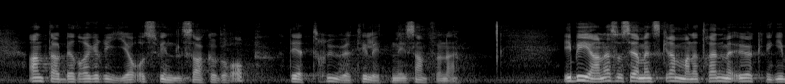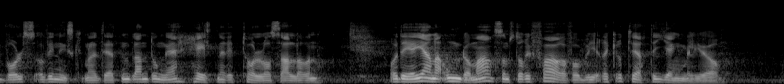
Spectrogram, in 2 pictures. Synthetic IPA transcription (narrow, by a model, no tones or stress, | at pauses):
ʔɑnt̪ʰɑlbɛd̪ʁɑɡəʁiːəʁɔ̰sʋɪnd̪l̩sɑːkəʁɡo̰ʁɔ̰p | d̪̥ɛt̪ʰʁʉːət̪ʰɪlːɪt̪nisɑmfʉnːə̰ | ɪbyːɑnəsɔseːʁmɛæɪnskʁɛmɑnət̪ʰʁɛnmɛ̰ːʔøːknɪŋɪʋɔlsɔ̰ːʋɪnːɪŋskʰʁɪmnlɪt̪eːt̪n̩blɑnt̪ʊŋːəhæɪlt̪neːʁɪt̪ʰɔloːsɑ̰lːəʁən | ʔɔd̪ɛæʁjæʁnɑ̰ʔʊŋd̪ɔməʁsɔmst̪oːʁɪfɑːʁəfɔʁɔbliːʁɛkʁʉt̪ʰeːʁt̪əjɛŋmɪljøːəʁ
